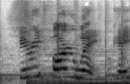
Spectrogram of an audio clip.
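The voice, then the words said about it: Yelling, very loud voice. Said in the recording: “why are you yelling so loud? ... you're yelling still. You gotta, like, do your normal inside voice.”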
